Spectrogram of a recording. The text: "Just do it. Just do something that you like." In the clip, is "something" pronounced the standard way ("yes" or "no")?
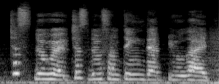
no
